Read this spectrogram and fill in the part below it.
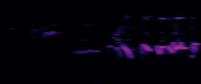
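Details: Spotted bowerbird from the inland woodlands of eastern Australia: a few faint scratchy notes, then a quickening run of harsh, chattering bursts that grow louder toward the end.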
